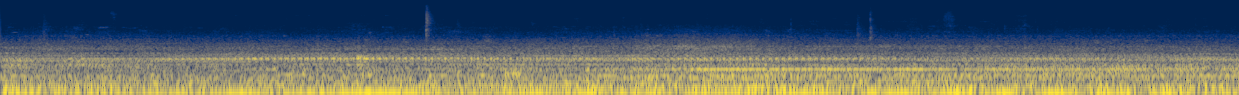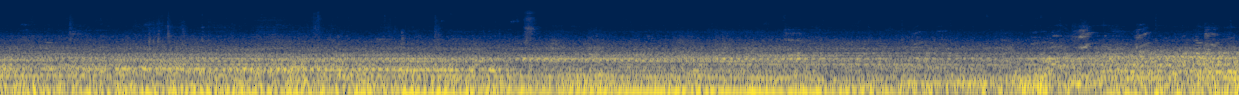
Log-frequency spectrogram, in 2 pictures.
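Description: Commuter train running at speed, heard from inside the carriage: a steady rumble of wheels on rails with a droning hum from the drive, and a few short clicks.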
